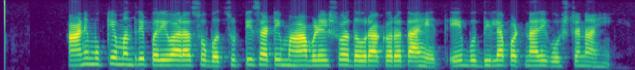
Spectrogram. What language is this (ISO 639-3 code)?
mar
